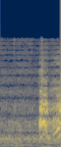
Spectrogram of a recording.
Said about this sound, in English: The dog barked its signal for clear, but McClung and the backup officer had to be sure. There was no one inside.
